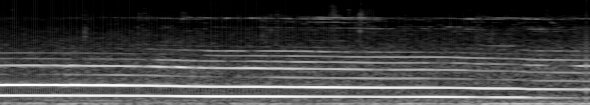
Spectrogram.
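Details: Pet dog howling in response to sirens and fire trucks: one long, steady, tonal howl with rich harmonics, pitch sliding slowly downward over about four seconds and fading slightly at the end.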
